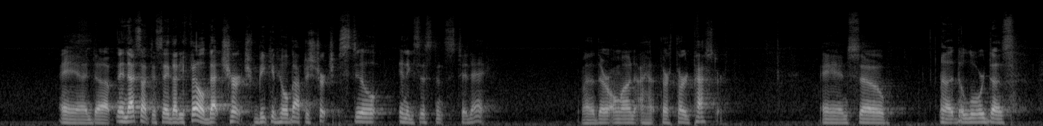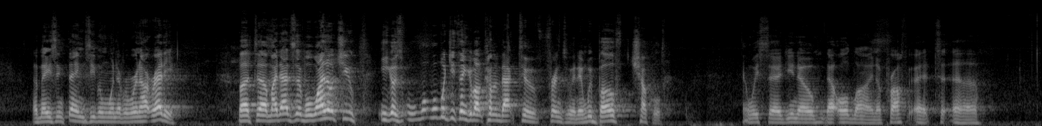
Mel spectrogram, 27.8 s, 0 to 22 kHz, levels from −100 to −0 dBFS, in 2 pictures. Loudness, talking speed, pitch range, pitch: -39 LUFS, 165 wpm, 115-165 Hz, 135 Hz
